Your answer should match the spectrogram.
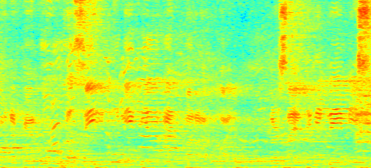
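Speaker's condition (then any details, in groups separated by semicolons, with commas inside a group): No condition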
